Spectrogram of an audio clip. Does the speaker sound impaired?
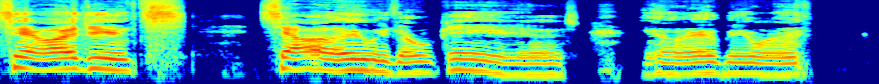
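Yes: cerebral palsy; wheelchair user.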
